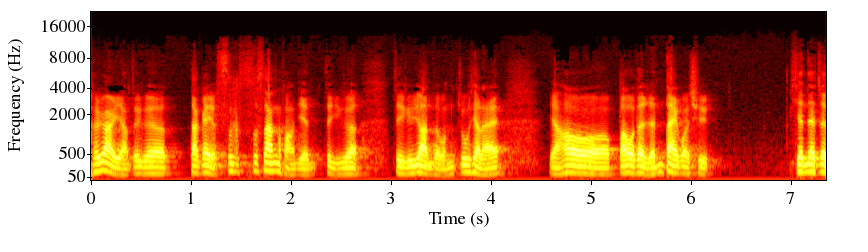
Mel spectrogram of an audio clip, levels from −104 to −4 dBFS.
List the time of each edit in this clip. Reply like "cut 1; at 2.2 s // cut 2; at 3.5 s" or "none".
none

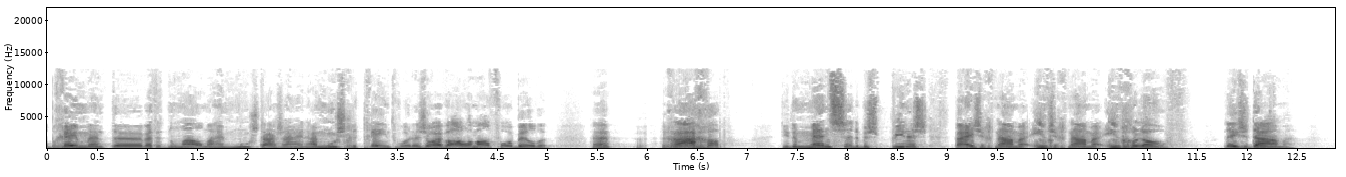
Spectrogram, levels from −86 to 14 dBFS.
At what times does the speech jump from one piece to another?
cut 1; at 10.0 s

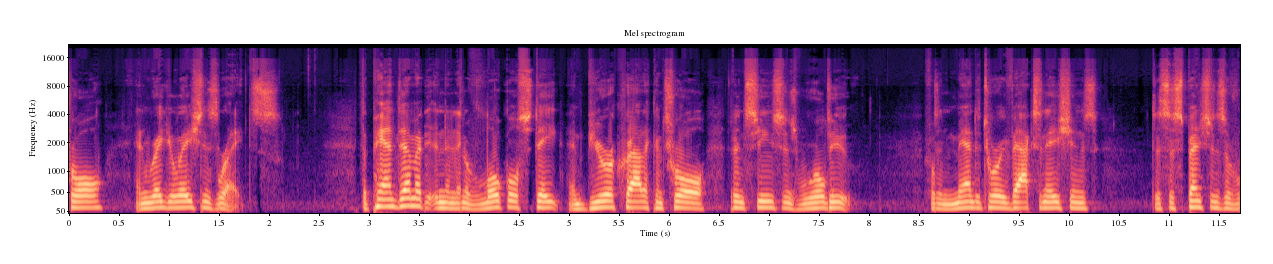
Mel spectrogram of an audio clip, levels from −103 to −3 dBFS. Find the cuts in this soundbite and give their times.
cut 1; at 1.5 s // cut 2; at 3.6 s // cut 3; at 3.9 s // cut 4; at 4.9 s // cut 5; at 6.6 s // cut 6; at 7.6 s // cut 7; at 8.7 s

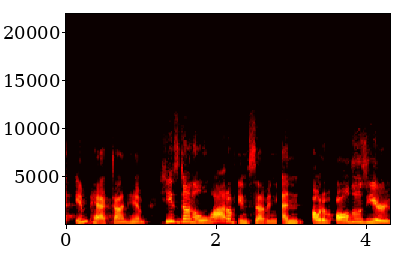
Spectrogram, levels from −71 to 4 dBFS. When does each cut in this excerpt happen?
cut 1; at 2.3 s // cut 2; at 2.8 s

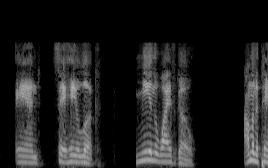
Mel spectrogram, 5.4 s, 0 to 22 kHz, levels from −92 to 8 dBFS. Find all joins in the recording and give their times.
none

